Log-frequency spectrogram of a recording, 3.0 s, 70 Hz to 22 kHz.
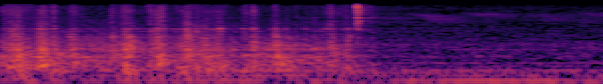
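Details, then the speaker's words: Midea HealthGuard Smart 13kg (MF200) washer on Cama e Banho cycle, load of white cotton shirts: a few soft clunks, then quiet steady rush of water entering right after start for the pre-wash; normal inlet fill. "Vou tocar no [Música] iniciar ela já iniciou a entrada de água para fazer a pré-lavagem"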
